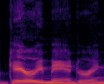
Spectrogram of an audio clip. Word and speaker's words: gerrymandering: in this country because particularly with things like gerrymandering or gerrymandering as it was originally pronounced um is they're asking states to redraw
